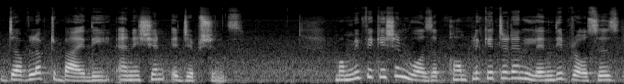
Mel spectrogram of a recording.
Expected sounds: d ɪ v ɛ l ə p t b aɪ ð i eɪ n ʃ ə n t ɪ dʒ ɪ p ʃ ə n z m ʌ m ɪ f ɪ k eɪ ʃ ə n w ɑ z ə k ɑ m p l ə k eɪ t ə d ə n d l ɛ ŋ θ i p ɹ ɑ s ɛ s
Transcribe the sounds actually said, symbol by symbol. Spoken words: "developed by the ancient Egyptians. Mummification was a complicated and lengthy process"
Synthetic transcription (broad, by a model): d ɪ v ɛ l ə p t b aɪ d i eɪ n ʃ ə n ɪ dʒ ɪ p ʃ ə n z m ʌ m ɪ f ɪ k eɪ ʃ ə n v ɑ z ə k ɑ m p l ə k eɪ t ə d ə n d l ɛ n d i p ɹ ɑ s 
